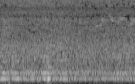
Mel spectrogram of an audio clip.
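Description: Apis cerana honeybees buzzing at the entrance of a log hive, a steady close drone of many wings with no speech.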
